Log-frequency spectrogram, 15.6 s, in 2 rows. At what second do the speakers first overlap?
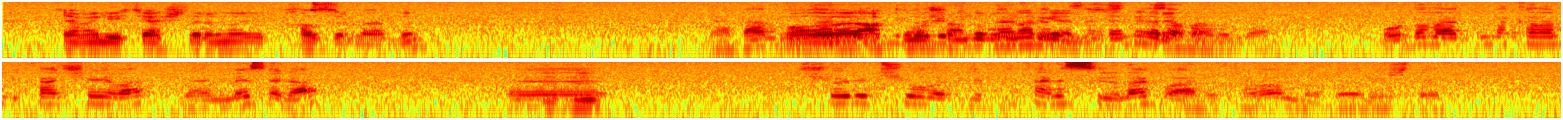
3.9 s

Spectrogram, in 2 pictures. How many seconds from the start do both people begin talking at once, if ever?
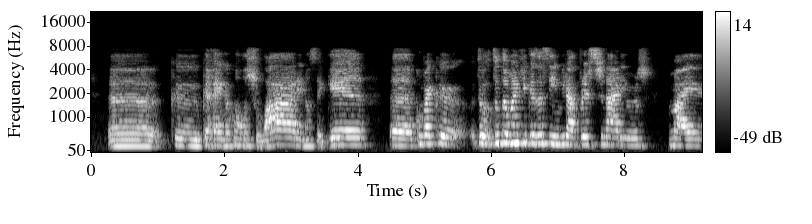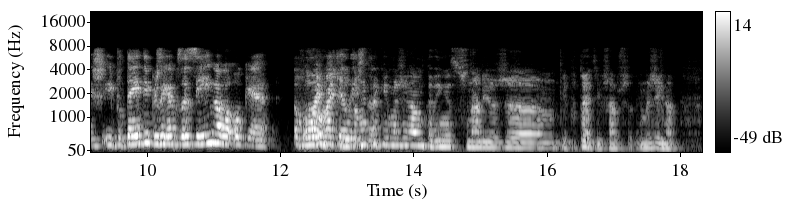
12.3 s

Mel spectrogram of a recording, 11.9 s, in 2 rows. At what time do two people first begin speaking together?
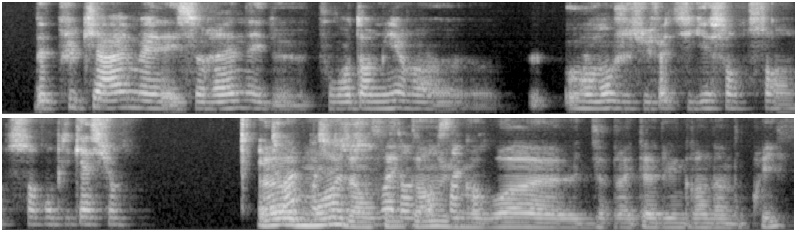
7.9 s

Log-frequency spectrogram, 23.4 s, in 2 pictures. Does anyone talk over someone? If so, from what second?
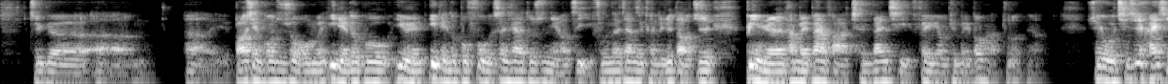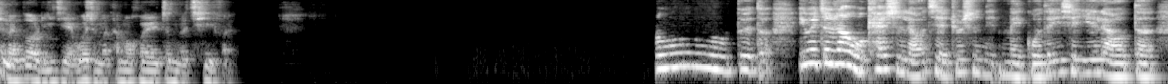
none

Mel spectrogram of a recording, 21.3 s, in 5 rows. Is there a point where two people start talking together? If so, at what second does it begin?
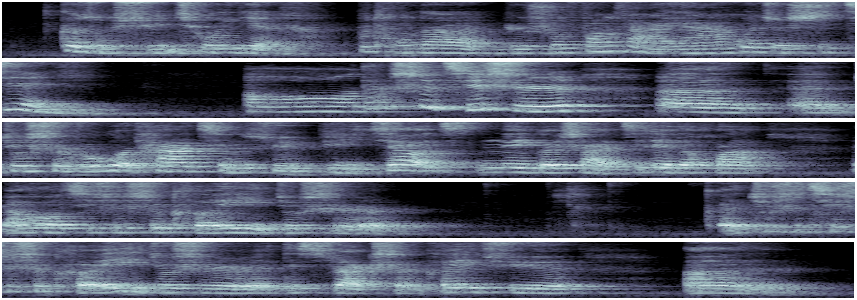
none

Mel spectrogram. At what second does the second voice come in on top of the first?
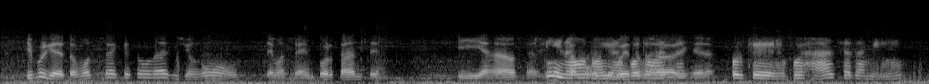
5.3 s

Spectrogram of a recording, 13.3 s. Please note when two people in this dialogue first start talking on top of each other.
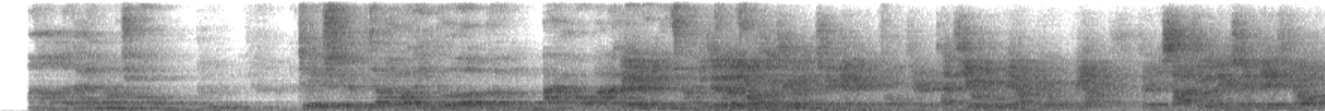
6.2 s

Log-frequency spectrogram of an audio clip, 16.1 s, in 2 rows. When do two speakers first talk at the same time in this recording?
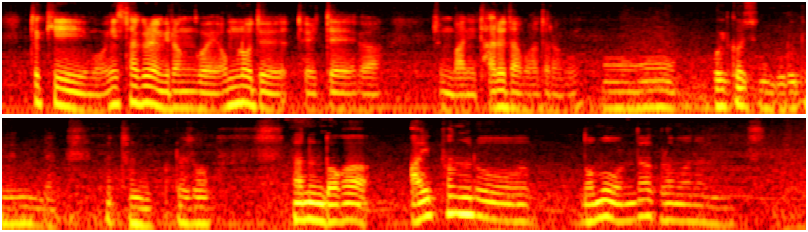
none

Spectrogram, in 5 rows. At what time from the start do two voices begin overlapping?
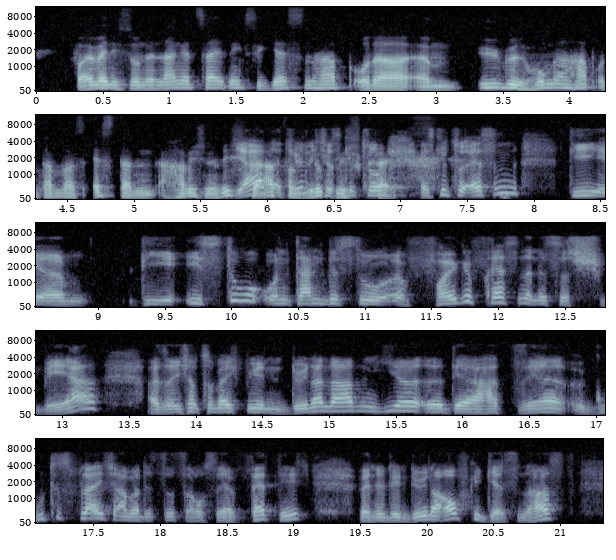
5.8 s

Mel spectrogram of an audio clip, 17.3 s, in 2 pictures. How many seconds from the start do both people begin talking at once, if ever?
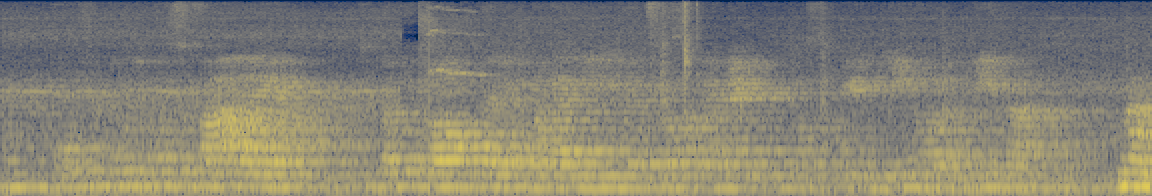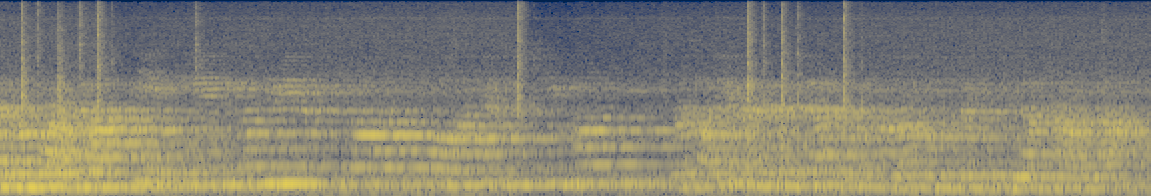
none

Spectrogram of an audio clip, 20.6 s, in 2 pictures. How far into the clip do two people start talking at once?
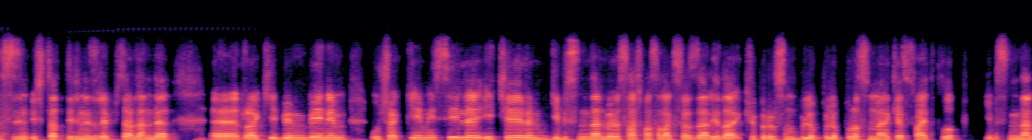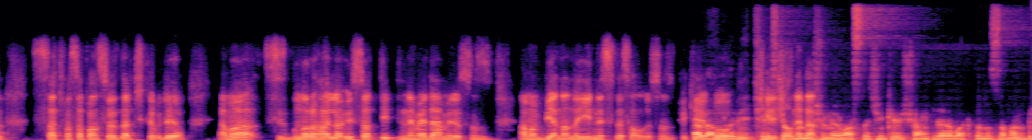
17.2 s

